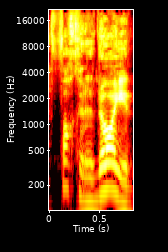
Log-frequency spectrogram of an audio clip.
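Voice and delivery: ordinary talk, nothing marked

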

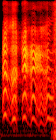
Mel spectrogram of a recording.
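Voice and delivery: high squeaky raccoon noises through laughter; raccoon chatter. Retold or imitated. Raccoons in the room chattering, high, laughing squeaks. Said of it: "they, they, they were all like".

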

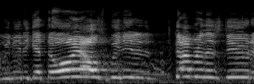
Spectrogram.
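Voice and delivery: high, urgent panic; rally help in a fluster; freaking out. Acted. Parents panicking over a possessed son, freaking out.

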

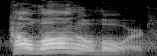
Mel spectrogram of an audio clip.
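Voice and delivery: loud cry, high on long; retold shout. Man at staff prayer shouting his lament. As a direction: cry out to heaven. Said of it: "one guy just shouts".

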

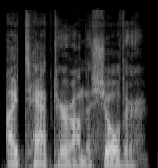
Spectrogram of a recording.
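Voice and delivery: ordinary delivery

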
